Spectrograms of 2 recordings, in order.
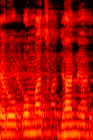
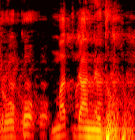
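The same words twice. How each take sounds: First: The pause comes after 'mat'. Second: The pause comes after 'roko'.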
